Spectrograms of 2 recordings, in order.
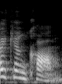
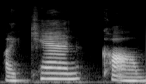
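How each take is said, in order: First: Said in the usual way. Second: Very slow, each word spaced out; slow model phrase. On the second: Shown as a demonstration. Teacher repeating the phrase very slowly for students. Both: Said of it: "و تو میگی که".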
